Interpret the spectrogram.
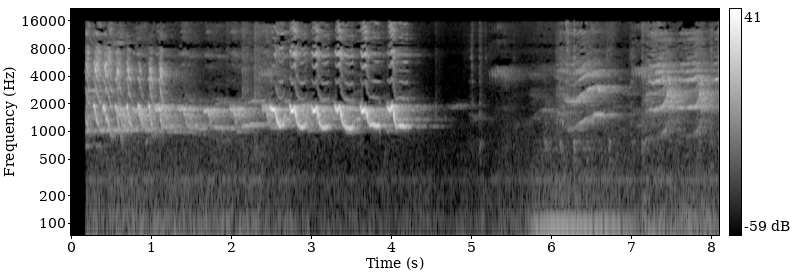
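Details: Masked laughingthrush song used as a lure to get reluctant males singing: a fast run of about ten looping, wavering whistles, then a pause before harsher rising notes over a low hum.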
